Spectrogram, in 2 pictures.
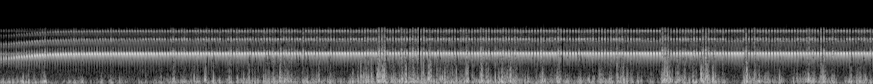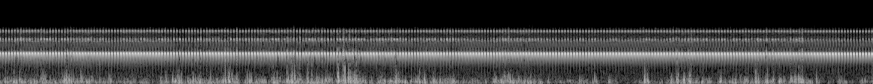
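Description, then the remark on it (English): A single long, steady high-pitched musical trill of an American toad holds unbroken for the whole stretch, loud, with soft rustling background noise beneath it and no voices. “Their call is a long, high-pitched musical trill that can last for up to 30 seconds.”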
